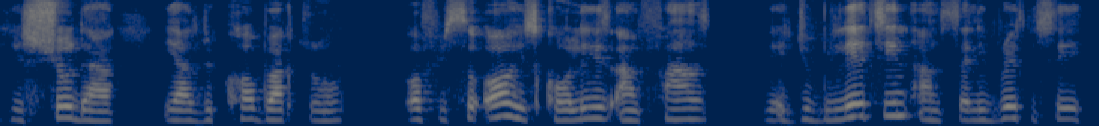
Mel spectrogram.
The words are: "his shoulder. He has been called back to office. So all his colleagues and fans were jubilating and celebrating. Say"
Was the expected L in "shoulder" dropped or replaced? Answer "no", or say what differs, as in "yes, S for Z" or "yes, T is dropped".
yes, L is dropped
